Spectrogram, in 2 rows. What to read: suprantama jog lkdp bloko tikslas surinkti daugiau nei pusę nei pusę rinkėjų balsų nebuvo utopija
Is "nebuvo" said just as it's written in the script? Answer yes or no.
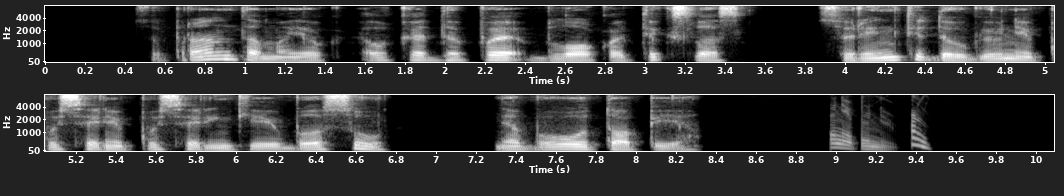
yes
